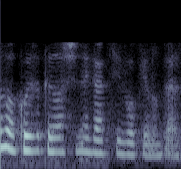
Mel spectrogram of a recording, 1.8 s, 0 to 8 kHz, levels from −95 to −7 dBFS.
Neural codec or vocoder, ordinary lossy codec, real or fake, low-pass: codec, 16 kHz in and 24 kHz out, 0.6 kbps, FocalCodec, streaming, 2048 codes; AAC, 16 kbps; fake; 7.2 kHz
